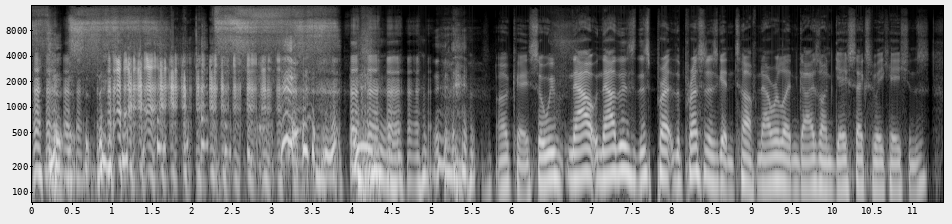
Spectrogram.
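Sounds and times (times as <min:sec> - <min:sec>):
voice imitating sizzling on hot coals: 0:00.0 - 0:01.5, 0:02.2 - 0:03.6
speech: 0:00.0 - 0:02.0, 0:02.9 - 0:11.3
laughter: 0:00.0 - 0:05.8.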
